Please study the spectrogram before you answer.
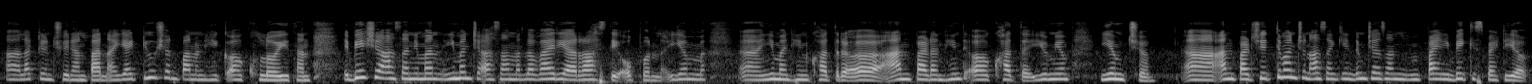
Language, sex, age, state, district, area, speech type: Kashmiri, female, 30-45, Jammu and Kashmir, Ganderbal, rural, spontaneous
